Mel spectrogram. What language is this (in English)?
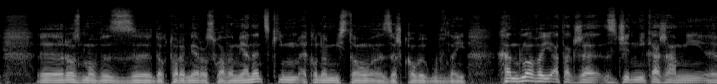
Polish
